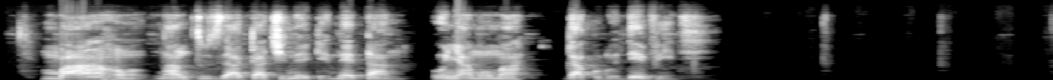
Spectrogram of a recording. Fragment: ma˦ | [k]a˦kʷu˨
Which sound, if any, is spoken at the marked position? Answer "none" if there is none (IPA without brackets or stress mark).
ɡ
